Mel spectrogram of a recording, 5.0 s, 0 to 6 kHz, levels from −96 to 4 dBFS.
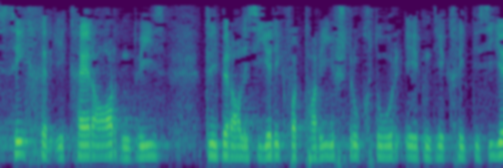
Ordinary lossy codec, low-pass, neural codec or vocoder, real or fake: MP3, 24 kbps; 5.4 kHz; none; real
